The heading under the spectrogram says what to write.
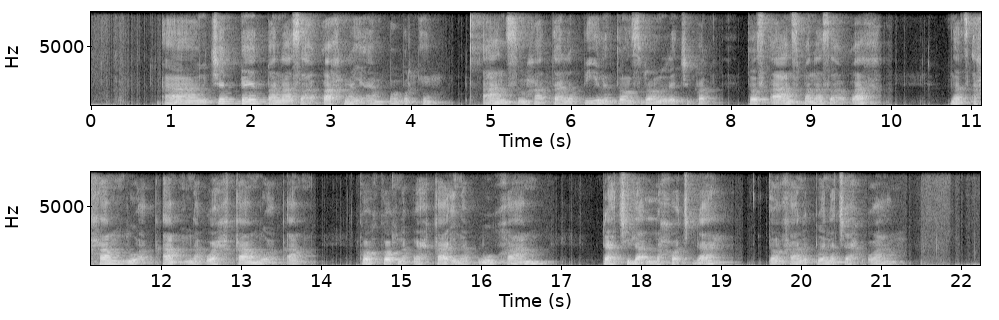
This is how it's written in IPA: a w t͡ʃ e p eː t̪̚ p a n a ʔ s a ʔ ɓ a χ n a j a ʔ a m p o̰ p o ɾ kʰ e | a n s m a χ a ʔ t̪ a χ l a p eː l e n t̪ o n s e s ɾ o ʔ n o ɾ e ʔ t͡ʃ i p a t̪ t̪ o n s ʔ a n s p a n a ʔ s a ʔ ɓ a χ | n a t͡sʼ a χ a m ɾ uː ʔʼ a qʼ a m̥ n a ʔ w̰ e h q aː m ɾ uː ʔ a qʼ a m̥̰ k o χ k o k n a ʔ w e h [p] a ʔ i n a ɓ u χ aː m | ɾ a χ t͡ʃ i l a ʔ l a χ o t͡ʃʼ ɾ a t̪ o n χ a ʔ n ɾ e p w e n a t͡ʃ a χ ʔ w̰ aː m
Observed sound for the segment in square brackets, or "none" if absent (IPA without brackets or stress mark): q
